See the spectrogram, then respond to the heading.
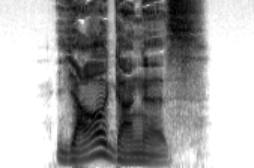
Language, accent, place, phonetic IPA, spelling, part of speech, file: German, Germany, Berlin, [ˈjaːɐ̯ˌɡaŋəs], Jahrganges, noun, De-Jahrganges.ogg
- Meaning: genitive singular of Jahrgang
